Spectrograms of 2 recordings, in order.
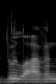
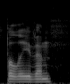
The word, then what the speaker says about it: Bolaven: So that's with bolaven. Yes, Wait, Bolavens. that's oh, I was pronounced it right. That's shocking. Yeah, Bolaven, I believe. Thought it was Bulaven, but no, it's Bolaven. I thought it was bolavan.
